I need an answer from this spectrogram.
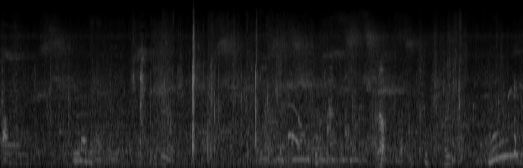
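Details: Hungry baby monkey Leo cries to his mother, begging for milk: scattered arching, whistled coos that rise and fall, one clear upward sweep near the end, over steady rustling, sharp clicks and background chatter.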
